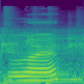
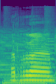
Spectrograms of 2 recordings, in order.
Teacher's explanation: Mas a língua treme na boca quando fala rã. Porque o rã, ele é vibrante.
